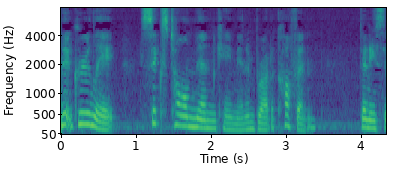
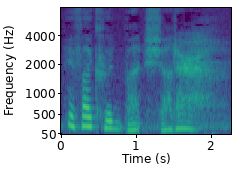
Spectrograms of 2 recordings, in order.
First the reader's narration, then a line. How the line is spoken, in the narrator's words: said quite sadly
